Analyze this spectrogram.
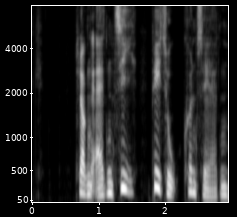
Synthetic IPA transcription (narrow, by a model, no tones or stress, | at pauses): ɡ̥ | kʰlɒ̽ɡ̥ŋ̩ʔæd̥n̩t͡sʰḭː | pʰe̝̰ːt͡sʰo̝̰ːkʰɔ̽nsæɐd̥n̩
